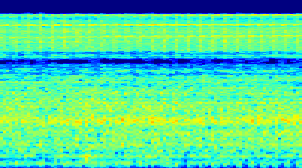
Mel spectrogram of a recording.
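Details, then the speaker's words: Honda Beat FI scooter that sounded rough like a diesel, idling after the faulty part was replaced: steady, even beat with no rattle or knock; engine runs smoothly again. "Mesinnya kembali beroperasi dengan lancar."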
